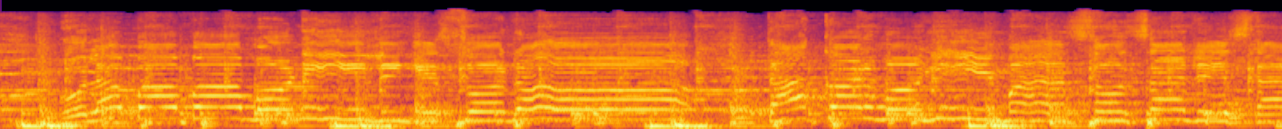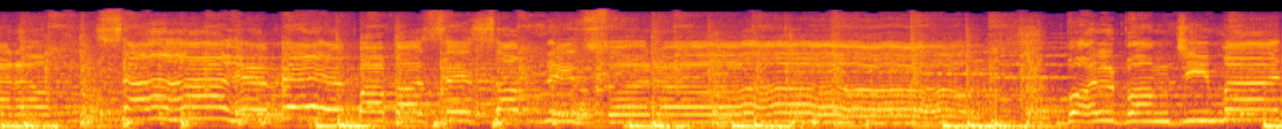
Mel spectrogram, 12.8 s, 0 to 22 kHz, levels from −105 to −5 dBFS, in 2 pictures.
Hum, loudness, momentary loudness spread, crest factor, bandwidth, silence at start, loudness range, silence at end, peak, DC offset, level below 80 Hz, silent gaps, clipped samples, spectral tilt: none; -11 LUFS; 3 LU; 10 dB; 15.5 kHz; 0 s; 1 LU; 0 s; 0 dBFS; under 0.1%; -32 dBFS; none; under 0.1%; -4 dB/octave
